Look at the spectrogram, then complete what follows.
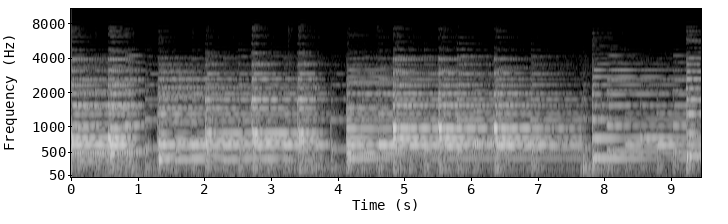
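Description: Upright acoustic piano played solo: a moderate melody of struck notes over held chords in the middle register, with fresh notes every half to three-quarters of a second.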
